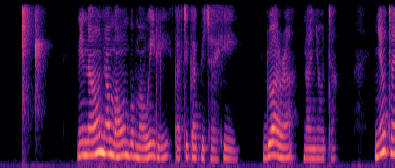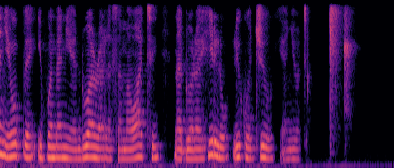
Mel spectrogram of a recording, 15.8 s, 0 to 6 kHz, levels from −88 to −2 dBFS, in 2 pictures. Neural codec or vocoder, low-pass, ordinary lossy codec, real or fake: codec, 16 kHz in and 24 kHz out, 1 kbps, XY-Tokenizer; 5.4 kHz; none; fake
